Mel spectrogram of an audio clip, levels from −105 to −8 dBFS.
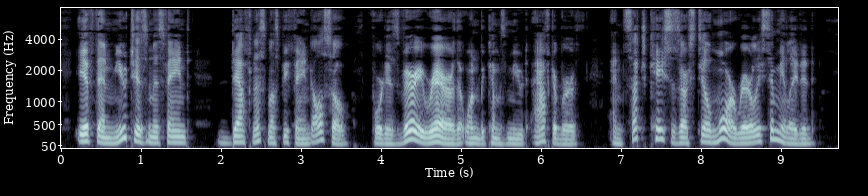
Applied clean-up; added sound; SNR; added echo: none; none; none; none.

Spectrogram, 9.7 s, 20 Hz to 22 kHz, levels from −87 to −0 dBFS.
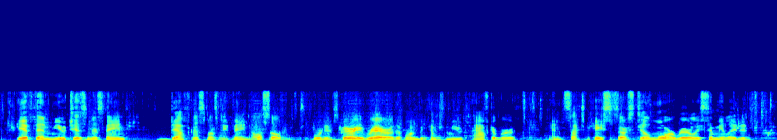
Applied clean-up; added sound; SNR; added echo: neural separator model SepFormer DNS4.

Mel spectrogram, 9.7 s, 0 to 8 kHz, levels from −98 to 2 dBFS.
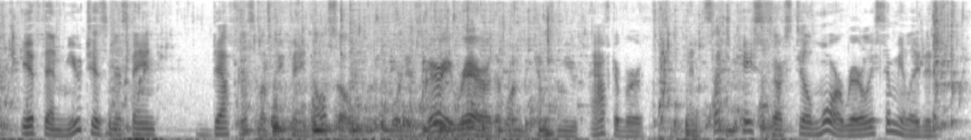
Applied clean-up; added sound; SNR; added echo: none; Gurgling; 0 dB; none.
